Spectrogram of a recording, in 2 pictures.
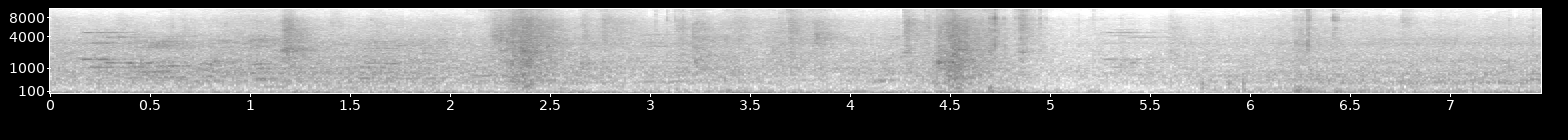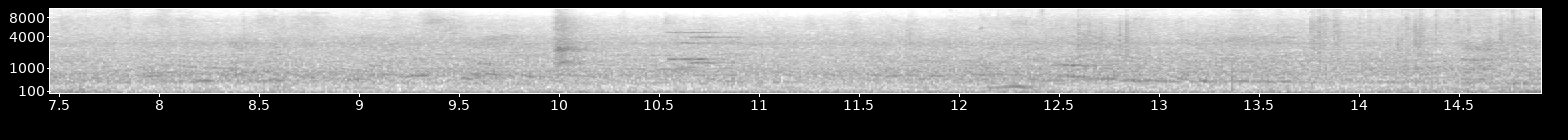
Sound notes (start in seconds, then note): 0.2 radio beeps; 8.2 crowd talks; 10.6 radio beeps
